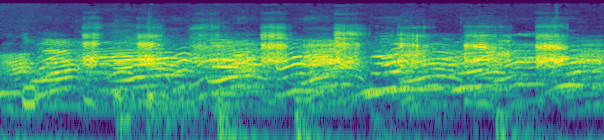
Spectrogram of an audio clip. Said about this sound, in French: Il y avait des singes.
